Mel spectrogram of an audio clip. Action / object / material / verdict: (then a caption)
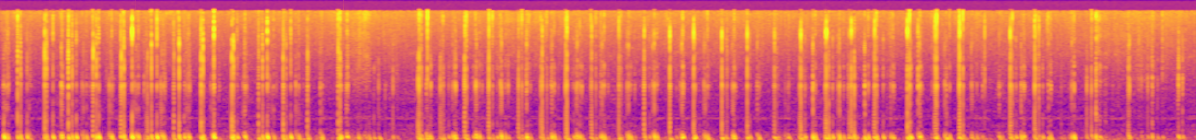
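tap / inflated synthetic leather soccer ball / synthetic leather / none. Fingernails tap and scratch the panels of an inflated, hollow white, black and yellow soccer ball with a synthetic leather cover, held beside a microphone. A steady stream of quick, quiet, dull low thuds with very short decay is heard, mixed with faint scratchy rasps, for the whole fifteen seconds.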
